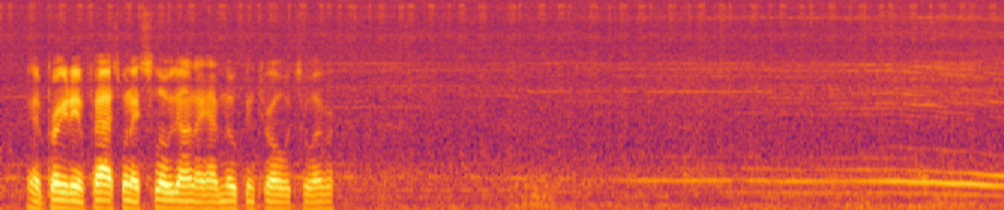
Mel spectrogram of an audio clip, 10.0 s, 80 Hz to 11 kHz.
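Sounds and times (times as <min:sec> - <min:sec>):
model jet electric motors whining: 0:00.0 - 0:10.0.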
